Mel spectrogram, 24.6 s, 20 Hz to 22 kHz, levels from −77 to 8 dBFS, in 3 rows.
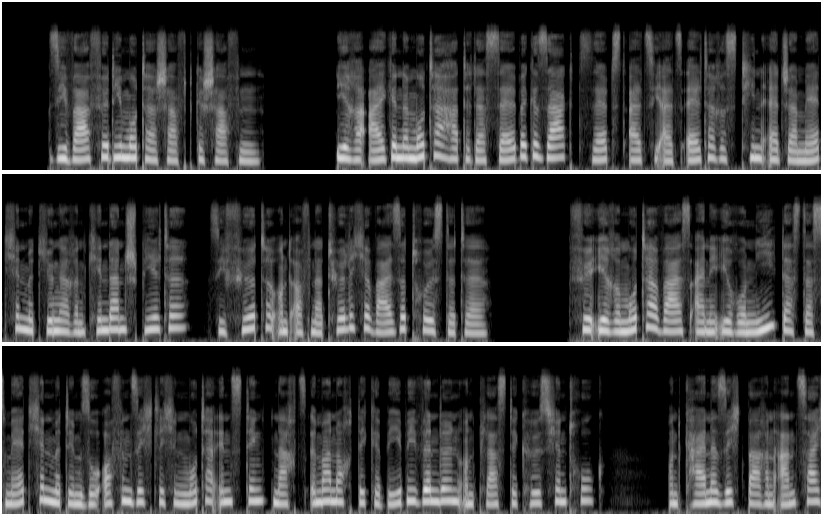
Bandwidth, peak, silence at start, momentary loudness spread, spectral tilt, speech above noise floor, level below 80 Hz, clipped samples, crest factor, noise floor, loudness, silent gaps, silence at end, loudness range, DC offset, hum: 12.5 kHz; 0 dBFS; 0.45 s; 9 LU; -5.5 dB/octave; 37 dB; -46 dBFS; under 0.1%; 16 dB; -53 dBFS; -17 LUFS; 2.64-3.32 s, 13.12-13.84 s; 0 s; 3 LU; under 0.1%; none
